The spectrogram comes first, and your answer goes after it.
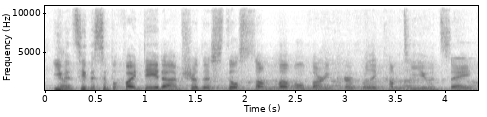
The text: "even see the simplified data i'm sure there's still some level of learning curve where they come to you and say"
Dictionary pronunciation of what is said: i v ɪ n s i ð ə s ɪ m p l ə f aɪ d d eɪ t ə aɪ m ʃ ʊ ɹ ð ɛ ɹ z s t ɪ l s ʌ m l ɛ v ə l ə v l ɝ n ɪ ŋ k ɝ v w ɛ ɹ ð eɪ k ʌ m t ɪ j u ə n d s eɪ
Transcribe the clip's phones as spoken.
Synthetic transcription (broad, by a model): i v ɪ n s i ð ə s ɪ m p l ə f aɪ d d eɪ t ə aɪ m ʃ ʊ ɹ ð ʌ ɹ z s t ɪ l s ʌ m l ɛ v l l ɝ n ɪ ŋ k ɝ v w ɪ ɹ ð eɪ k ʌ m t ɪ j u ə n s eɪ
